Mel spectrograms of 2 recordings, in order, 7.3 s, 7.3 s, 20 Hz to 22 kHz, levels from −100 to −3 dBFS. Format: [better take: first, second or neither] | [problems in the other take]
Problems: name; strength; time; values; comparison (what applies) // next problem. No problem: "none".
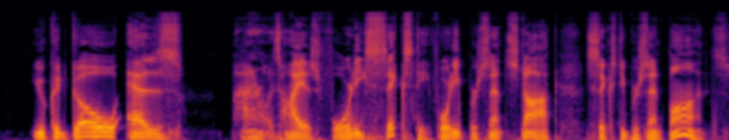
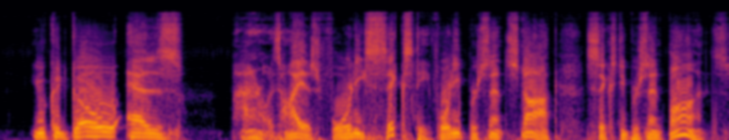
first | distortion; slight; 10 dB below the speech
